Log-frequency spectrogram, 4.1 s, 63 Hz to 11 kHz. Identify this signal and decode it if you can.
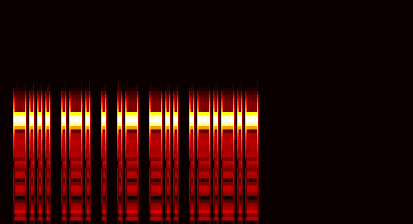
Morse code, heard as a keyed tone, about 30 wpm, 700 Hz. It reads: BREAD.
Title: Sentences from Top 1600 Words 30wpm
